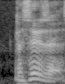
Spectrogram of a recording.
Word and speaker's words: mezuzahs: Mezuzahs.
